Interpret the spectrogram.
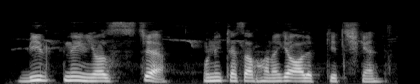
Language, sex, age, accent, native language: Uzbek, male, 18-24, Xorazm, Uzbek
